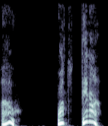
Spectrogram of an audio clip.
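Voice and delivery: high-pitched, impatient retort. A narrator's reading. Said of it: "I said impatiently".

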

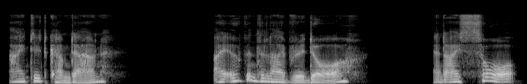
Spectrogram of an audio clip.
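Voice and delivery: lightly voiced faltering witness; confessing lady. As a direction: recount it reluctantly, breaking off.

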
